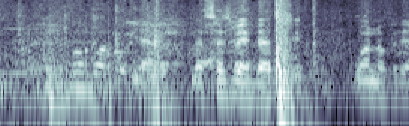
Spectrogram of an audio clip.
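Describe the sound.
In a slum, a police officer slams a suspected gangster into a car's boot: a single heavy slam cuts sharply through the man's raised, pleading voice, with other talking around it; one loud, metallic thump that quickly dies away.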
